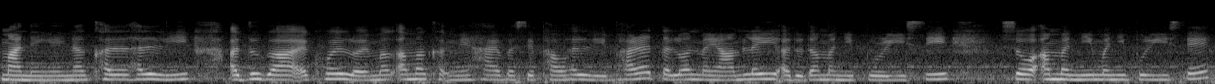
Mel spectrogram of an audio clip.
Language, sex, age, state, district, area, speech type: Manipuri, female, 18-30, Manipur, Senapati, rural, spontaneous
